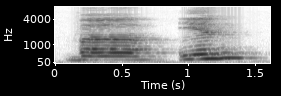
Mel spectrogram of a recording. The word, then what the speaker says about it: viên: In order for you to pronounce viên, you will pronounce ba, ba, and this is e, a, n, in. This is in. V in vin. V e a n in. V in vin. So you pronounce the v here, and you pronounce the in here, and you add the v and the in together, and you have vin.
